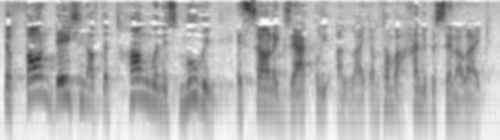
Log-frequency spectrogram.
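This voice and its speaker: Husky-voiced Boston preacher. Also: male voice, fairly high pitch, fast. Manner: keeps checking in with listeners, asking "right?"; swings between emphatic lifts and hushed, dropped repeats. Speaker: minister. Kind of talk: sermon to a congregation.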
